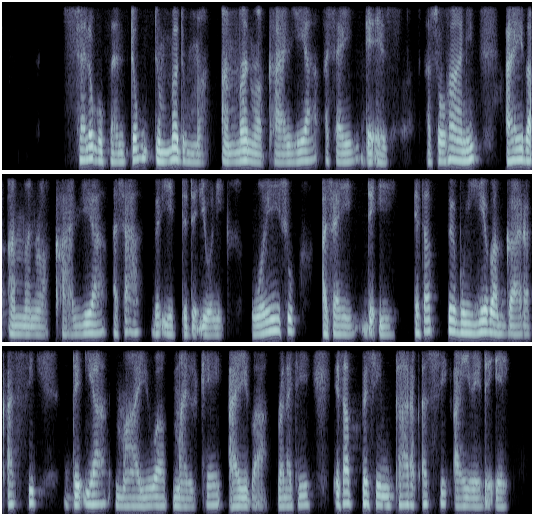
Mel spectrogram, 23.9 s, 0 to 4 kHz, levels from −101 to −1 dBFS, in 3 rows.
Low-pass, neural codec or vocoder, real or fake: 3.6 kHz; codec, 16 kHz, 1.1 kbps, Voila-Tokenizer; fake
